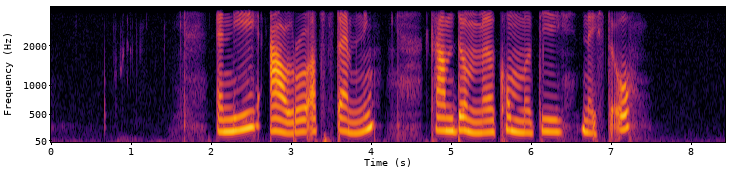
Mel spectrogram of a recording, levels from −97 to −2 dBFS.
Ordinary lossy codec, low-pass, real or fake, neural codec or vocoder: none; 3.6 kHz; real; none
